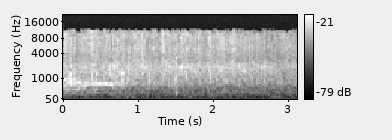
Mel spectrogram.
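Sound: audience clapping hands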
